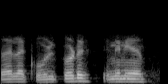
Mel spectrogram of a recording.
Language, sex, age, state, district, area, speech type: Malayalam, male, 18-30, Kerala, Kozhikode, rural, conversation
